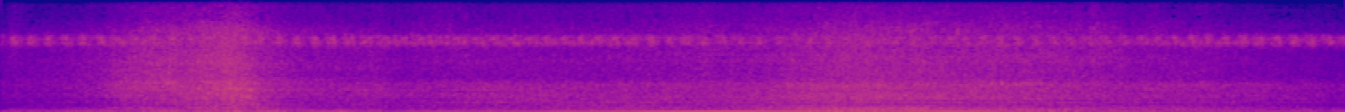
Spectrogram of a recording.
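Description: A vehicle passing by: a low rumble that swells to its loudest about halfway through and then fades away.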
